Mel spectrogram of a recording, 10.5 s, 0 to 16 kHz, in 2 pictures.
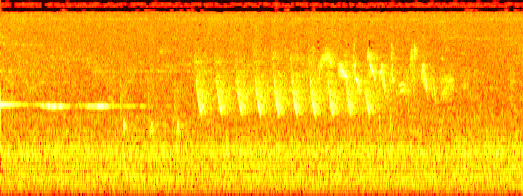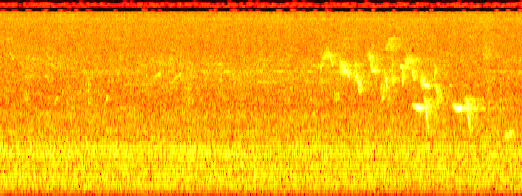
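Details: Common nightingale singing in July near Moscow, about 40 kilometres from the city: a burst of rapid repeated notes, then buzzy, varied phrases and a later short twittering phrase, over steady loud broadband rumble like a passing train.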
